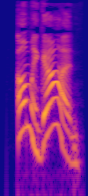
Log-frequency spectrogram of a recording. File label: female "oh my god"; Survivor The Interactive Game; Player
